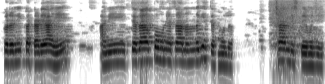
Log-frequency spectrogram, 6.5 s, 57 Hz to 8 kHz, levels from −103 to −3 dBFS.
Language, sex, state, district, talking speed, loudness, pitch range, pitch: Marathi, female, Maharashtra, Pune, 110 wpm, -15 LUFS, 185-225 Hz, 205 Hz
